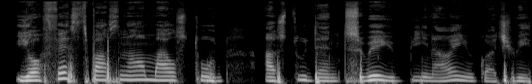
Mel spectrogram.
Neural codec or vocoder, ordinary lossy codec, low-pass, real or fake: none; none; none; real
